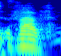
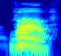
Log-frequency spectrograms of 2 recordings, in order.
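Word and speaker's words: וָו: We called it as VAV. VAV. Your mouth is like closed. VAV. So it's V as in Vogue.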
